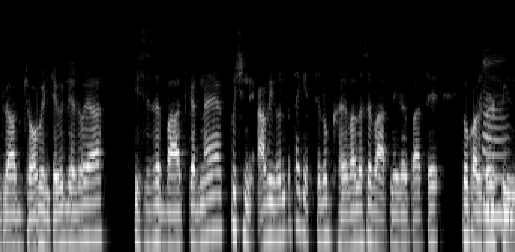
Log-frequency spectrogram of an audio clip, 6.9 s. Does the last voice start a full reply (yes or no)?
no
